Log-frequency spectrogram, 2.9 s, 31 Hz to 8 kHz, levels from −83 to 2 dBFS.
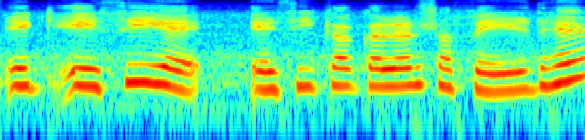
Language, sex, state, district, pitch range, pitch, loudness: Hindi, female, Chhattisgarh, Raipur, 245-275 Hz, 265 Hz, -14 LUFS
